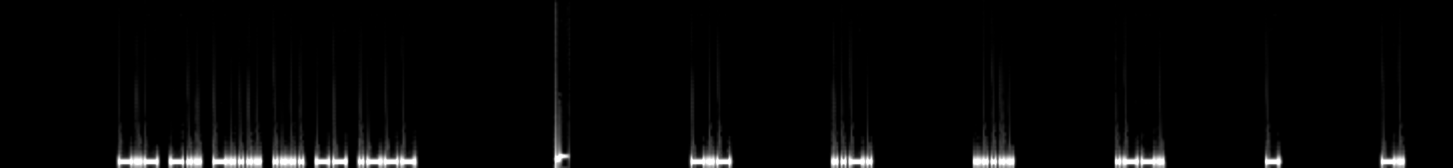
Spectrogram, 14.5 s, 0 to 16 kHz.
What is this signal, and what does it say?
Morse code, heard as a keyed tone, about 28 wpm, spaced as for 12 wpm, 700 Hz. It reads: KD6HMJ KF5PTN
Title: USA Call Signs - 6 Characters - 8x Character Spacing - 28wpm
